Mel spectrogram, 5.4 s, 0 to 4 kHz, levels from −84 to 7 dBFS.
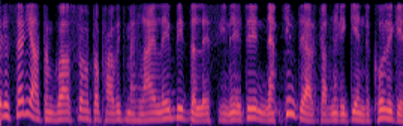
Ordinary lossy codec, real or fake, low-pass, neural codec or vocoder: none; fake; 3.6 kHz; codec, 16 kHz in and 24 kHz out, 0.4 kbps, LongCat-Audio-Codec, two codebook decoder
